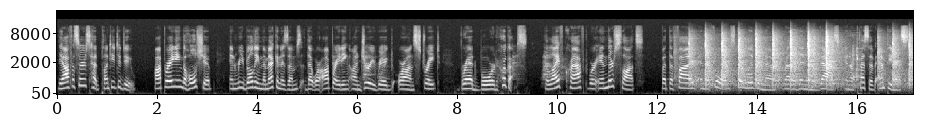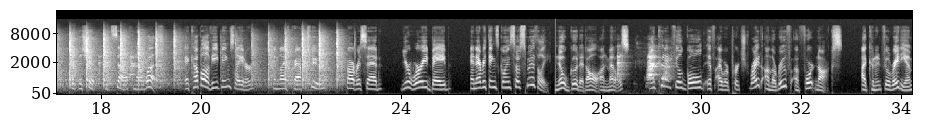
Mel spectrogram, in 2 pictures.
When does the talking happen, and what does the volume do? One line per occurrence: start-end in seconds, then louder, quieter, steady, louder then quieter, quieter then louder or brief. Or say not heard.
0.0-34.1 steady.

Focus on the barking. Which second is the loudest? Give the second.
29 s.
